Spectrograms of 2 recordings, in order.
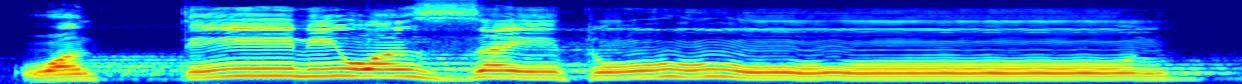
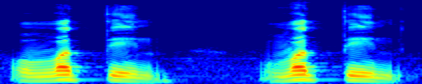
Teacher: یہاں پر ایک بات میں آپ کو بتاتا چلوں کہ جو ہم واو ادا کر رہے ہیں، تو واو یہ ہونٹوں کی گولائی سے ادا ہوتا ہے۔ اگر ہم ہونٹ کو گول نہ کریں تو واو مکمل ادا نہیں ہو پاتا۔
